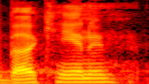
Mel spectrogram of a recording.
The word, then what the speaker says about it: Buchanan: For some reason, they pronounce Buchanan Buckhannon. I don't know why, but it sometimes annoys me.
